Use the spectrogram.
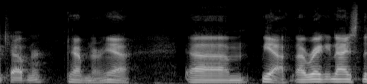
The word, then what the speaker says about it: Kavner: Well, Julie Kevner? Yeah. I'm getting the name wrong. Julie Kavner.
